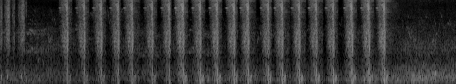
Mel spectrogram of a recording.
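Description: Game cards flip over with a rapid run of quick clicks.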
